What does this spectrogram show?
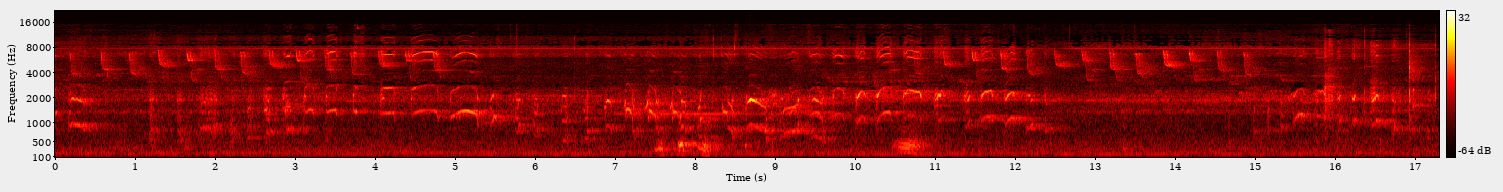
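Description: A litter of puppies yipping and whimpering through a laptop's speakers: many short, high-pitched squeaky cries overlapping several times a second, with a couple of lower cries about eight and eleven seconds in.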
